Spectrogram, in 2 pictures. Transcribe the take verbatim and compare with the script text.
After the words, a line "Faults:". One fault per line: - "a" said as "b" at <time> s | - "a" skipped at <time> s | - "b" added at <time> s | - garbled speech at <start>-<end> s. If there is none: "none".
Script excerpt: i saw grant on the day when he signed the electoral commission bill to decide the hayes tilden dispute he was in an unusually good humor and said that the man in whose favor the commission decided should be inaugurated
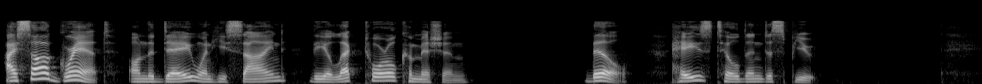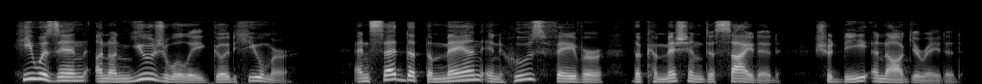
i saw grant on the day when he signed the electoral commission bill hayes tilden dispute he was in an unusually good humor and said that the man in whose favor the commission decided should be inaugurated
Faults:
- "to decide the" skipped at 6.3 s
